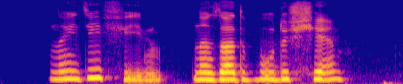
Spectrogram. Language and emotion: Russian, sad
